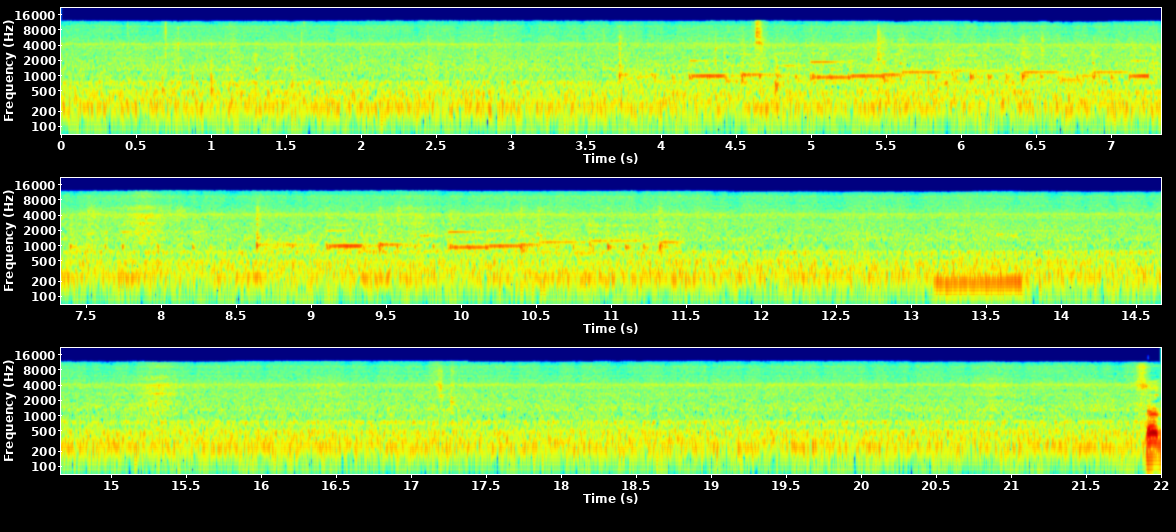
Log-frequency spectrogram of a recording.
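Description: Steady room noise with a faint tune of short stepped notes heard in two phrases in the first half, and a brief low tone just after.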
